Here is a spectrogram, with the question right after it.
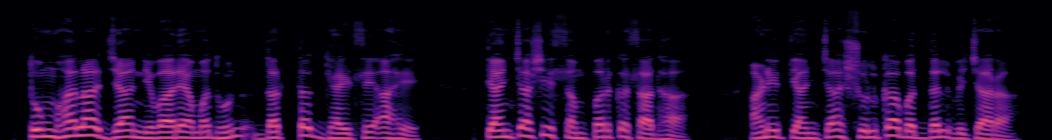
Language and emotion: Marathi, neutral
